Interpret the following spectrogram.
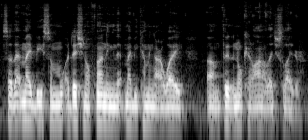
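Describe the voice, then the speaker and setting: An American man, a council member, making informal and somewhat halting remarks at a town meeting. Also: sits low, flat delivery, darkish tone.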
